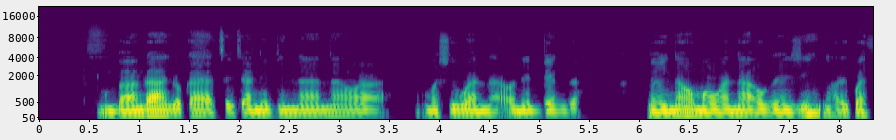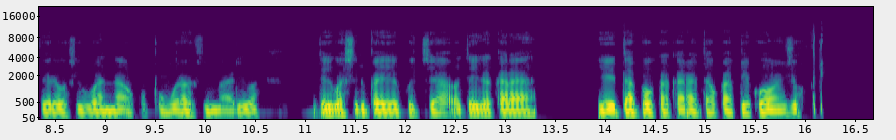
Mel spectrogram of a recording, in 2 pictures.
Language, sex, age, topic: Oshiwambo, male, 18-24, finance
